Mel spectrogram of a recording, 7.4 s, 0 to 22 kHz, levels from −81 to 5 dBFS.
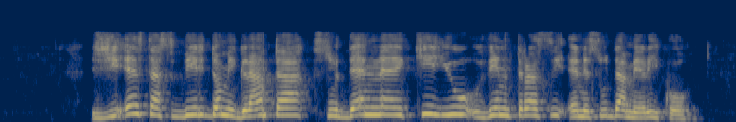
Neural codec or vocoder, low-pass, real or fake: codec, 16 kHz, 4.8 kbps, FACodec; 7.2 kHz; fake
